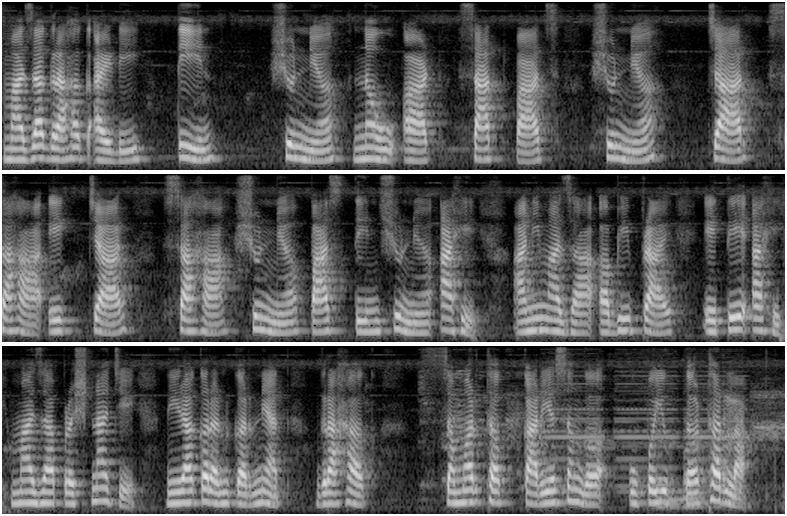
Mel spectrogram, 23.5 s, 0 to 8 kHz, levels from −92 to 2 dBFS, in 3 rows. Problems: background sounds at intervals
